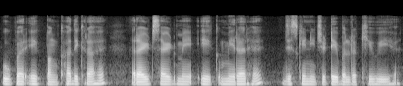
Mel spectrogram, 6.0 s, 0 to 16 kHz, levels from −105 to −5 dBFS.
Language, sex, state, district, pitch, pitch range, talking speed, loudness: Hindi, male, Gujarat, Valsad, 105 Hz, 105-110 Hz, 180 wpm, -20 LUFS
